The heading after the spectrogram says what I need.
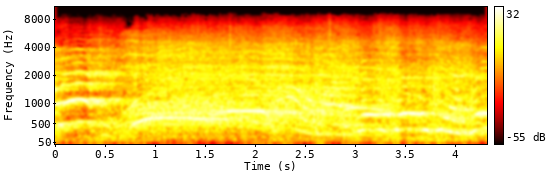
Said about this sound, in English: I need everybody in here to clap and cheer and whistle and make a lot of noise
